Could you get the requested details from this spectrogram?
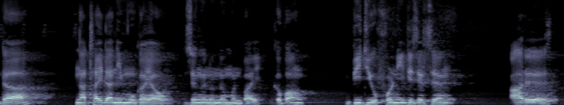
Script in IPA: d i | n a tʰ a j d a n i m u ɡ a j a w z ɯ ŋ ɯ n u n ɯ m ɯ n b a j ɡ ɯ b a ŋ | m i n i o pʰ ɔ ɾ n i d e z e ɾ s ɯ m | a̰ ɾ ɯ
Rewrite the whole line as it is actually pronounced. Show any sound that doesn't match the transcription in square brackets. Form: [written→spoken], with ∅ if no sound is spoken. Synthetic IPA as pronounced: d [i→a] | n a tʰ a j d a n i m u ɡ a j a w z ɯ ŋ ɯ n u n ɯ m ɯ n b a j ɡ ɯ b a ŋ | [m→b] i [n→d] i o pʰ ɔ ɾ n i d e z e ɾ [s→z] ɯ [m→ŋ] | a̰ ɾ ɯ

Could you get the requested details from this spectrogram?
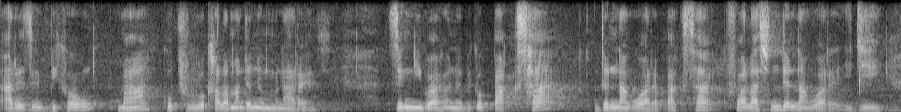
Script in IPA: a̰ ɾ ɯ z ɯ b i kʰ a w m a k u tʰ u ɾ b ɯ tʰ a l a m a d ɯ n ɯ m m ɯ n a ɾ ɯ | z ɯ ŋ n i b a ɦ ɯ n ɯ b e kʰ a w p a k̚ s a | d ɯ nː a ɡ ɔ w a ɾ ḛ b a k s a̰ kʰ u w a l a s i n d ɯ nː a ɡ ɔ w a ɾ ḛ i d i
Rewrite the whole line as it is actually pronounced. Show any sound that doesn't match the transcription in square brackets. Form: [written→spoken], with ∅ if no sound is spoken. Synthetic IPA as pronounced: a̰ ɾ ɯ z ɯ b i kʰ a w m a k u [tʰ→pʰ] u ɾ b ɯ [tʰ→kʰ] a l a m a d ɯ n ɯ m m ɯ n a ɾ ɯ | z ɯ ŋ n i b a ɦ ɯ n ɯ b [e→i] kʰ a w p a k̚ s a | d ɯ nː a ɡ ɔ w a ɾ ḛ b a k s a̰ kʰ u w a l a s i n d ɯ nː a ɡ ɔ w a ɾ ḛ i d i

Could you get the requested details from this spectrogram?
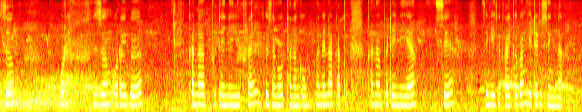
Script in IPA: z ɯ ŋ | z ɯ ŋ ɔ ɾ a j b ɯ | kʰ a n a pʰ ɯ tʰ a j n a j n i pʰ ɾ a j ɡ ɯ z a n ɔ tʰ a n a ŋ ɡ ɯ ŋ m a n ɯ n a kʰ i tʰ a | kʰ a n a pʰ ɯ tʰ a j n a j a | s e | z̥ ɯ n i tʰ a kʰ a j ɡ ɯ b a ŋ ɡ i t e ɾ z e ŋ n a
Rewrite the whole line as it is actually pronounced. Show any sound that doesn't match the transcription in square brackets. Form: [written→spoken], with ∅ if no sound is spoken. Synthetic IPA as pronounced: z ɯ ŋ | z ɯ ŋ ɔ ɾ a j b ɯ | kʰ a n a pʰ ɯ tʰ a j n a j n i pʰ ɾ a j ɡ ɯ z a n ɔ tʰ a n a ŋ ɡ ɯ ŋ m a n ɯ n a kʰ [i→a] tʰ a | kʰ a n a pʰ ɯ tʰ a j n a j a | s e | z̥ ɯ n i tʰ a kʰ a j ɡ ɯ b a ŋ ɡ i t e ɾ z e ŋ n a

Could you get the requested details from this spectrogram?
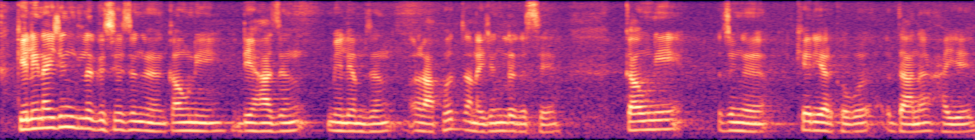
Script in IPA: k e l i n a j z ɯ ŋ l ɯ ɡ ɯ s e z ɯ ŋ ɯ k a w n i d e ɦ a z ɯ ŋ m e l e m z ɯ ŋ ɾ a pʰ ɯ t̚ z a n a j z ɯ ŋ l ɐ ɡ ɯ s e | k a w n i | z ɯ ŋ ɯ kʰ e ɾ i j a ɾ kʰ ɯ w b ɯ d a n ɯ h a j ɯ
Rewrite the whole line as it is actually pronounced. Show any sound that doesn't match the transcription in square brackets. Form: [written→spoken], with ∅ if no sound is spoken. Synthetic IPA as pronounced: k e l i n a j z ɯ ŋ l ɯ ɡ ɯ s e z ɯ ŋ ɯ k a w n i d e ɦ a z ɯ ŋ m e l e m z ɯ ŋ ɾ a pʰ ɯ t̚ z a n a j z ɯ ŋ l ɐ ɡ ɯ s e | k a w n i | z ɯ ŋ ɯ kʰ e ɾ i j a ɾ kʰ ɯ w b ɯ d a n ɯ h a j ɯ

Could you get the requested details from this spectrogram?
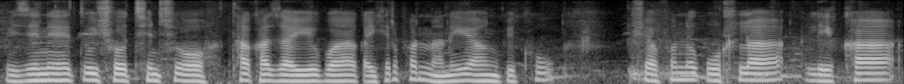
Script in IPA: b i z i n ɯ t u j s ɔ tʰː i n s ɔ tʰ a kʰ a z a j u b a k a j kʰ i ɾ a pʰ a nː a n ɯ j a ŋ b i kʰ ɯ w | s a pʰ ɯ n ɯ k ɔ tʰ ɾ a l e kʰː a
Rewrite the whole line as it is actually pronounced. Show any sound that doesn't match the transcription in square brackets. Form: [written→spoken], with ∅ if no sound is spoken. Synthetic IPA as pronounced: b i z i n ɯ t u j s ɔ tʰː i n s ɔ tʰ a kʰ a z a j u b a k a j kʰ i ɾ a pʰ a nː a n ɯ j a ŋ b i kʰ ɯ w | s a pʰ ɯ n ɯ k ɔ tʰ [ɾ→l] a l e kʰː a

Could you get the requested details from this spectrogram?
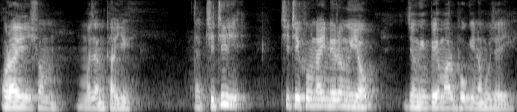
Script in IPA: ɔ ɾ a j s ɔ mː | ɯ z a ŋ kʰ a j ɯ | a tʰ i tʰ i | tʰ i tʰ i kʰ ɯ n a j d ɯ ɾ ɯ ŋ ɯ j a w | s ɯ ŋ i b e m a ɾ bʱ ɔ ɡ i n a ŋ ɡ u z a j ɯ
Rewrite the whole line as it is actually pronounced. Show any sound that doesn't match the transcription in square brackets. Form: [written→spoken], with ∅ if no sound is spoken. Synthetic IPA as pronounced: ɔ ɾ a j s ɔ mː | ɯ z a ŋ [kʰ→tʰ] a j ɯ | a tʰ i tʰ i | tʰ i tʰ i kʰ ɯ n a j [d→n] ɯ ɾ ɯ ŋ ɯ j a w | [s→z] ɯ ŋ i b e m a ɾ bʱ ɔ ɡ i n a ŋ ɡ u z a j ɯ

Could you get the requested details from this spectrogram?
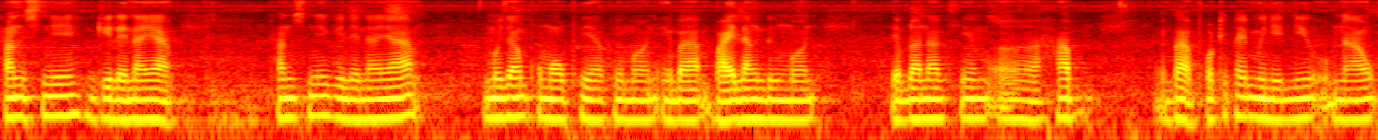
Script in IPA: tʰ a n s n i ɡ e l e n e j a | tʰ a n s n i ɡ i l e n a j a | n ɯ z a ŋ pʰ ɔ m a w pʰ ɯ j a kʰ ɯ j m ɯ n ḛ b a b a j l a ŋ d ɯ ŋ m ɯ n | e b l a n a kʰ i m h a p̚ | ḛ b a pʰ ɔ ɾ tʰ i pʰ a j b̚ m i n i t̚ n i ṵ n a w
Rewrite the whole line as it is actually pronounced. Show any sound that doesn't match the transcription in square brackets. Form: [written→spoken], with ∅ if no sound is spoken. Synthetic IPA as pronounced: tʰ a n s n i ɡ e l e n [e→a] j a | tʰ a n s n i ɡ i l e n a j a | [n→m] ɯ z a ŋ pʰ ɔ m a w pʰ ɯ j a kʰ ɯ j m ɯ n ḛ b a b a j l a ŋ d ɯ ŋ m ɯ n | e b l a n a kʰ i m h a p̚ | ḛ b a pʰ ɔ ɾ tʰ i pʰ a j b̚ m i n i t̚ n i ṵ n a w

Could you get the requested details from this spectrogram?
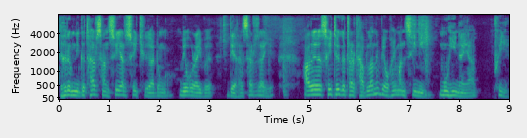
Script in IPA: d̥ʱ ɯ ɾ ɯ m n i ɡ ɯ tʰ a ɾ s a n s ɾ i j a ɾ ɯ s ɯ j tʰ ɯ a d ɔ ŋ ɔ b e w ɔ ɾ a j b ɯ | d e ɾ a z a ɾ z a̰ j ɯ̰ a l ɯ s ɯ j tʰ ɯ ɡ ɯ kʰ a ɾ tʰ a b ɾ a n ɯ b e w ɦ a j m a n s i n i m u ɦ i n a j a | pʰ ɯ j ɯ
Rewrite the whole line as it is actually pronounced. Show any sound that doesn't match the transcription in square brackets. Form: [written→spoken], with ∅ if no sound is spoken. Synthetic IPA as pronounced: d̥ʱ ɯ ɾ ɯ m n i ɡ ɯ tʰ a ɾ s a n s ɾ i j a ɾ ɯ s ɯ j tʰ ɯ a d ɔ ŋ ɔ b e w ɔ ɾ a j b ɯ | d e ɾ a [z→s] a ɾ z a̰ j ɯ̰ a [l→ɾ] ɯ s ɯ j tʰ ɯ ɡ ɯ [kʰ→tʰ] a ɾ tʰ a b [ɾ→l] a n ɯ b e w ɦ a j m a n s i n i m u ɦ i n a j a | pʰ ɯ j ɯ

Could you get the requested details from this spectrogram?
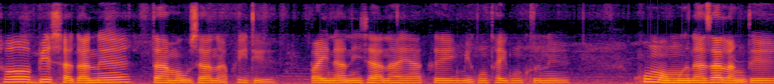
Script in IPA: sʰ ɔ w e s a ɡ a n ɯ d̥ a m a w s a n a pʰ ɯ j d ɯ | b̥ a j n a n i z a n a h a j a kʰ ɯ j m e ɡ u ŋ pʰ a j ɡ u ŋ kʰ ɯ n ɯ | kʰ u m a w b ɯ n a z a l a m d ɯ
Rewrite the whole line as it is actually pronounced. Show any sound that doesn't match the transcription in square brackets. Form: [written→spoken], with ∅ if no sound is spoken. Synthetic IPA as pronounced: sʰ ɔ [w→b] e s a ɡ a n ɯ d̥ a m a w [s→z] a n a pʰ ɯ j d ɯ | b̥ a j n a n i z a n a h a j a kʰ ɯ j m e ɡ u ŋ [pʰ→tʰ] a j ɡ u ŋ kʰ ɯ n ɯ | kʰ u m a w [b→m] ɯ n a z a l a [m→ŋ] d ɯ

